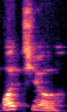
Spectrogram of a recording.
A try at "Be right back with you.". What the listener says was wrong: 아니요, what가 아니라 제가 천천히 읽어볼게요. Be right back with you.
